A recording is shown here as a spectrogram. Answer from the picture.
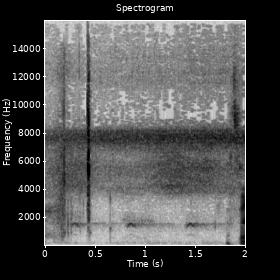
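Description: Faint woodland ambience in a pause of talk: a bird's short calls repeated several times, over a steady high insect drone, with one light click about half a second in.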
